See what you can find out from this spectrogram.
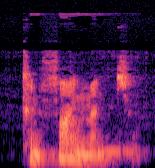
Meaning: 1. The act of confining or the state of being confined 2. Lying-in, time of giving birth 3. lockdown
- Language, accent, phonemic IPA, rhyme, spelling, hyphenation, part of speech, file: English, Southern England, /kənˈfaɪnmənt/, -aɪnmənt, confinement, con‧fine‧ment, noun, LL-Q1860 (eng)-confinement.wav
